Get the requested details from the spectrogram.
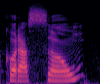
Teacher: quando você pronuncia a palavra coração percebam que esse o e tem som de u portanto também semivogal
